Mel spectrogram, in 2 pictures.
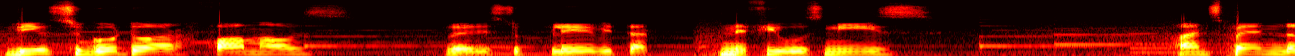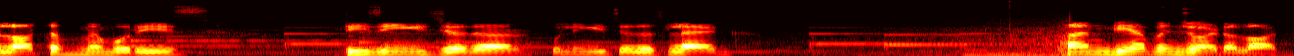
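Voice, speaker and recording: A man's voice: fairly high pitch, flat delivery, normal speed, long pauses, a little mellow. A man giving a personal recollection. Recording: dull lo-fi audio, faint music.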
